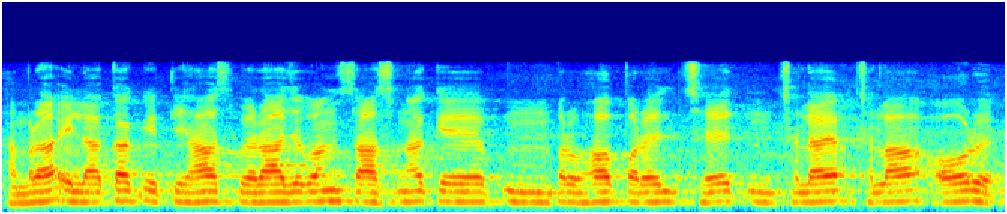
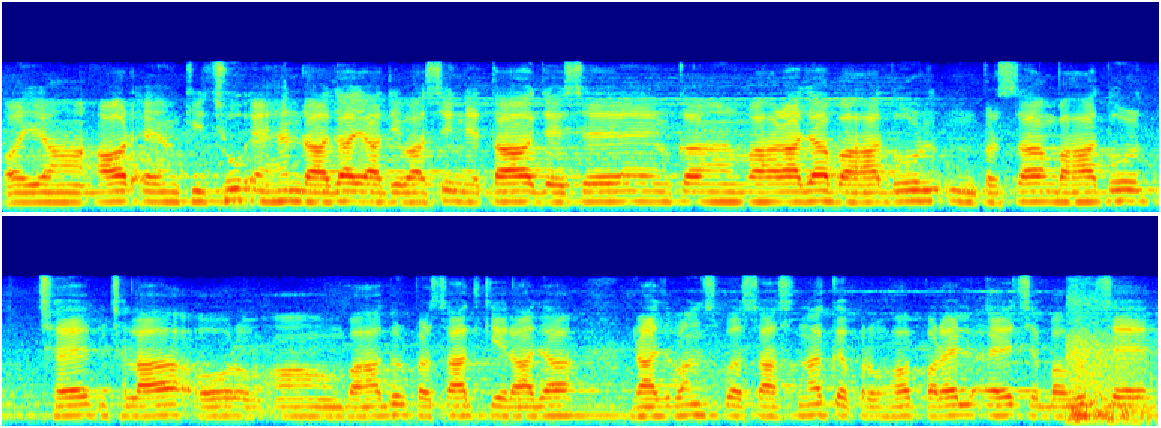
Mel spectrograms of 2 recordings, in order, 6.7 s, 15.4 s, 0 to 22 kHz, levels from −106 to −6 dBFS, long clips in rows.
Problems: background sounds at intervals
